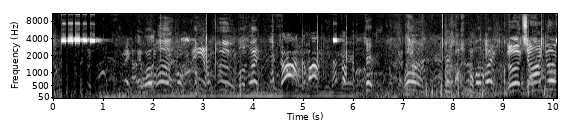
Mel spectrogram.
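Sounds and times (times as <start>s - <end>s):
sports whistle trilled blast: 0.0s - 1.0s.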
